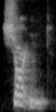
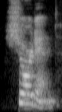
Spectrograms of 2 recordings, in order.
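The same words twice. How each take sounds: First: "Shortened" with the second syllable reduced to schwa. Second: "Short end" with a full eh in end; full vowel. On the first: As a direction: stress short and weaken the ending of "Shortened". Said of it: "schwa can be in an unstressed syllable". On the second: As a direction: keep end clear and unreduced in "Short end". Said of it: "full word here with the full vowel". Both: Shown as a demonstration.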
